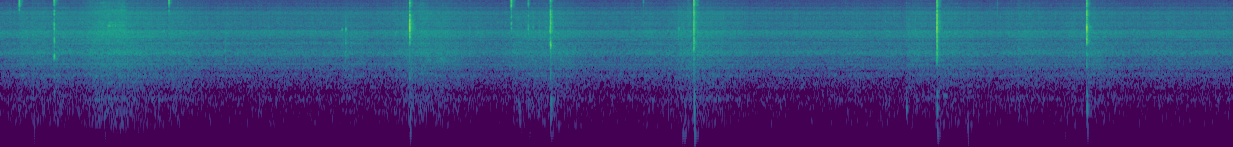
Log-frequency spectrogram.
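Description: Small rubber bands being stretched onto the pegs of plastic Rainbow Loom looms, giving about ten sharp snaps and clicks at irregular intervals over a faint hiss, with a soft rustle of fingers on the loom near the start.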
